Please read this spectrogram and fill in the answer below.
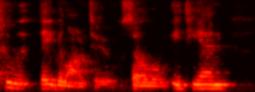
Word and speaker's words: Etienne: Like they had probably likely have more faith in and it's pronounced Etienne.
